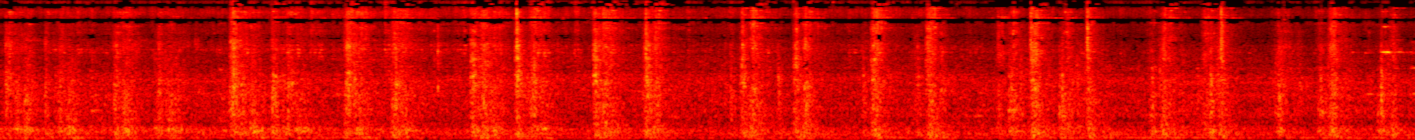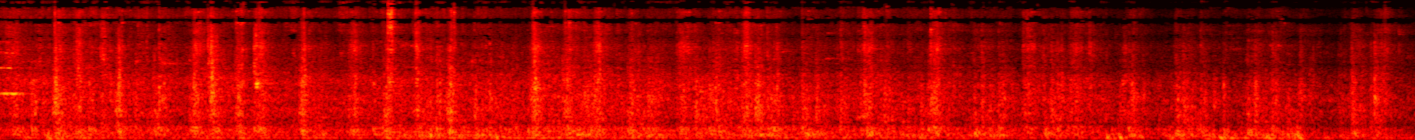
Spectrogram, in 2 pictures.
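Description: Hythe Pier Railway's small electric narrow-gauge train running past along the pier, its wheels clicking over the rail joints in a rapid uneven clatter over a steady rumble of wheels and carriages.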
